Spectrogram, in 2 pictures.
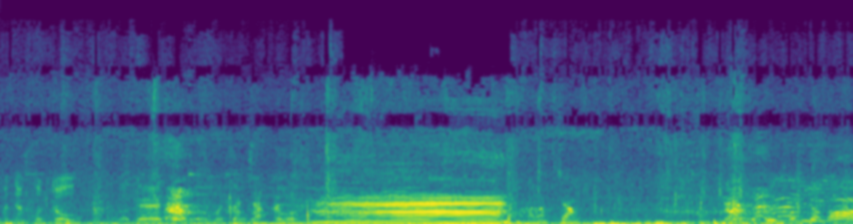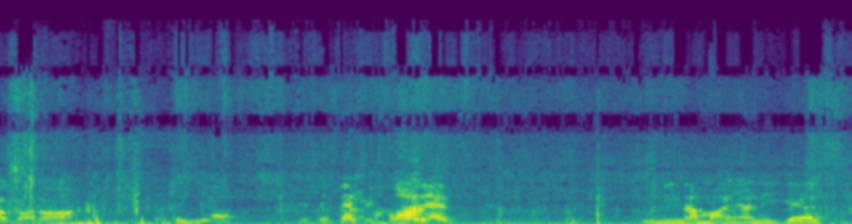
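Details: Racing cattle in their pen; one loud, drawn-out moo of about a second and a half, rich in harmonics, rises above background music and men chatting, with shorter vocal sounds later.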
